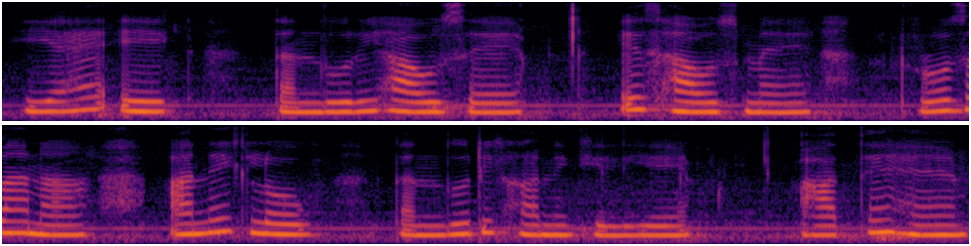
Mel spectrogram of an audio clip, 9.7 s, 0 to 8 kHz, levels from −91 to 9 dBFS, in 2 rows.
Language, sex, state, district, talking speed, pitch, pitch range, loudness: Hindi, female, Chhattisgarh, Kabirdham, 105 wpm, 245 Hz, 235-260 Hz, -30 LUFS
